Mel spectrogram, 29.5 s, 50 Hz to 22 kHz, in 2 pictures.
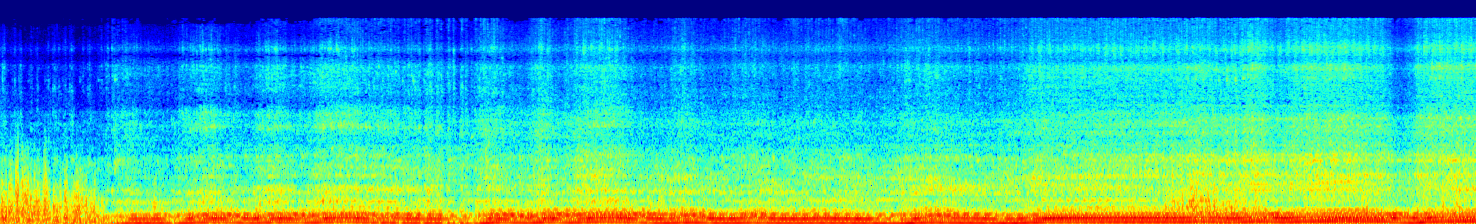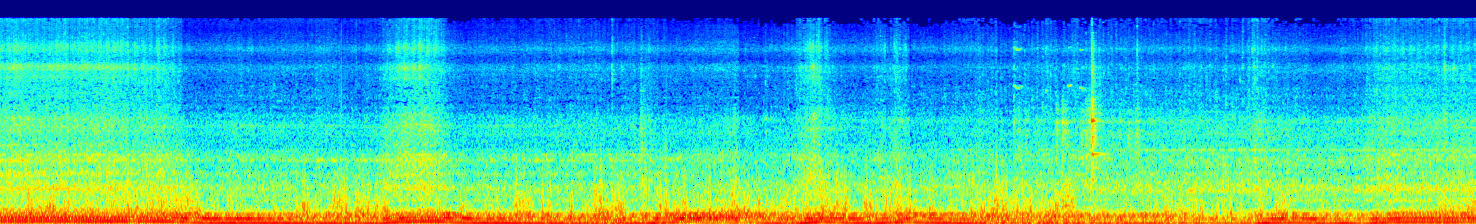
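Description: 1979 Jeep CJ7's engine running under changing throttle as it drives through loose dirt, revving up and easing off again and again.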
